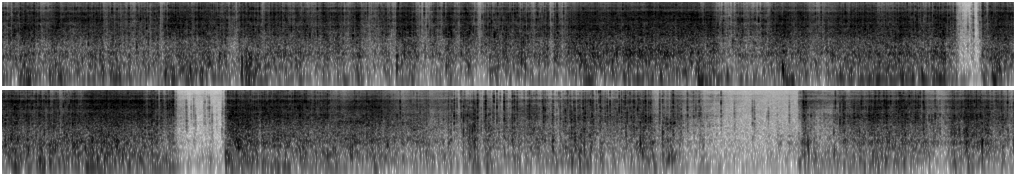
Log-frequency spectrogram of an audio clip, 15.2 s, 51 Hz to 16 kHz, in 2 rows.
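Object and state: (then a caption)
Tissue paper being crinkled. Loose sheets of thin white wrapping tissue paper inside an open cardboard shoe box are crinkled, pressed and rubbed by fingertips and an open hand. The result is a dense, bright, continuous crackling rustle, broken by brief pauses near 7 and 9 seconds and a quieter stretch around 13 seconds.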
